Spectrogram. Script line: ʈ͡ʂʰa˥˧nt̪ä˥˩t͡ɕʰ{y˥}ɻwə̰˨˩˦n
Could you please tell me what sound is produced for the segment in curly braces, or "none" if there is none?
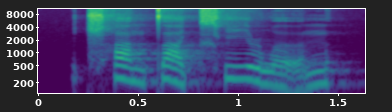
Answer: i˥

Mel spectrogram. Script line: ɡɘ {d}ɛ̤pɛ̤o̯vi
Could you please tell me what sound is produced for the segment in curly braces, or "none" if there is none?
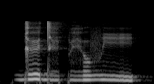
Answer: d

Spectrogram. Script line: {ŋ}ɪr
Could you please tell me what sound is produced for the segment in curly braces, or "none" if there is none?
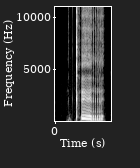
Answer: kʼ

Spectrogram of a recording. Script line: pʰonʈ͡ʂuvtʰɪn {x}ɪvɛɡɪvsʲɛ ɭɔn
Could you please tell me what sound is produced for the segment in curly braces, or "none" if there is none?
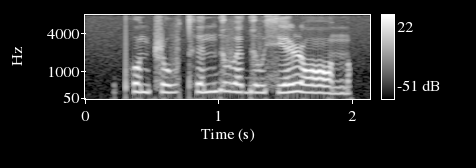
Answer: ɡ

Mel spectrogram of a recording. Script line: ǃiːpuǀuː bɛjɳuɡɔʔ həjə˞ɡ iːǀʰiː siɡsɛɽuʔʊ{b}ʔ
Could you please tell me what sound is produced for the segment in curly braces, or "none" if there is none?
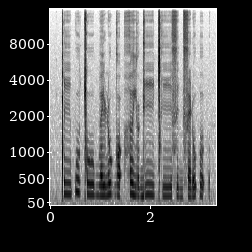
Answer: none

